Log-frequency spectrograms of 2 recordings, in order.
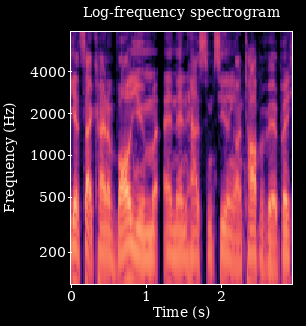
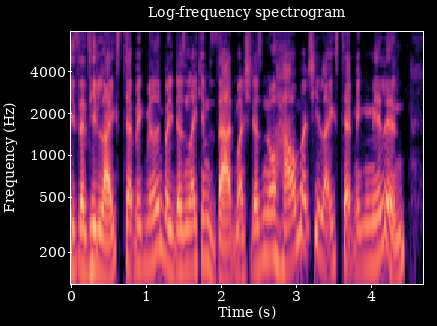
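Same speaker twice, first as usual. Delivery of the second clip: put-on Swiss accent, pitched high; 7 semitones higher than usual. Redoing the joke after being asked again: put-on swiss accent. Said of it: "Do it again, [name]".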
